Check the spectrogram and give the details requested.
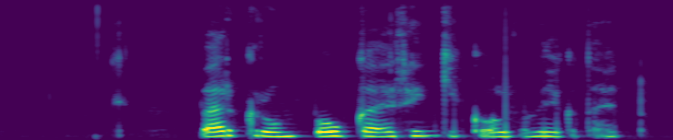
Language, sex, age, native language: Icelandic, female, 18-19, Icelandic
